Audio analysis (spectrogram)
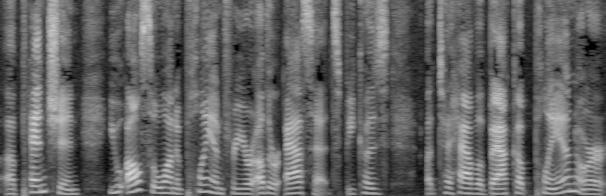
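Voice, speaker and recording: A woman with a mid-pitched voice explains retirement planning steadily on a radio show, with a few fillers. The recording is close and dry. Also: no room sound. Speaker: financial planning co-host. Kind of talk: radio talk show discussion.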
